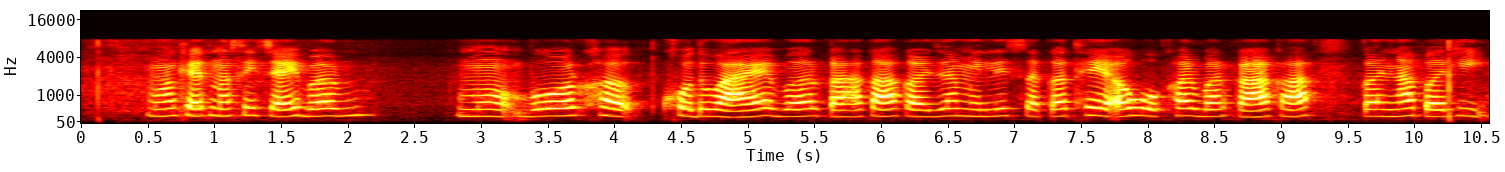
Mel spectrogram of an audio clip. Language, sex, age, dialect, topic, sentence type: Chhattisgarhi, female, 18-24, Central, agriculture, question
